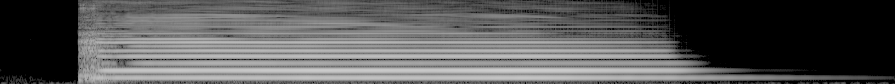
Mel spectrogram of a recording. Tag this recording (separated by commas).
Musical instrument, Bowed string instrument, Music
